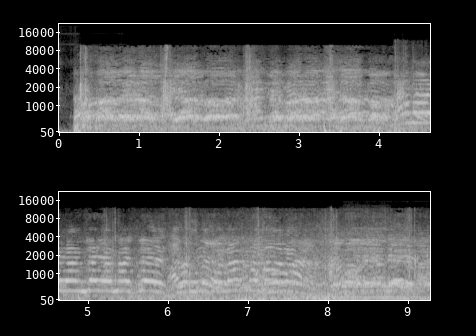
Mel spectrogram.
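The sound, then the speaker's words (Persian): Protesters chant slogans at a rally of retirees in Iran. Loud crowd voices rise and fall in repeated shouted phrases over a dense, continuous background of babble. “در این تجمعات که از جمله در استانهای خوزستان، کرمانشاه، عراق و لرستان برگزار شد، معترضان شعارهایی از قبیل نماینده مجلس شاسی بلند مبارک سر دادند.”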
